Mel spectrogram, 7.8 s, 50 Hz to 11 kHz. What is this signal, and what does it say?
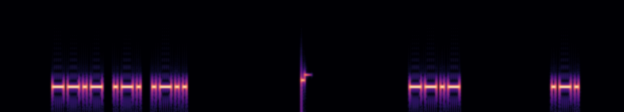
Morse code, heard as a keyed tone, about 25 wpm, spaced as for 13 wpm, 700 Hz. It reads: QRL QR
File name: Top 90 QSO Elements - 8x Character Spacing - 25wpm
